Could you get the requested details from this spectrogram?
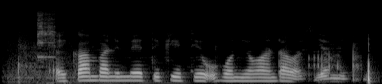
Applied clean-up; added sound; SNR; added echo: classical method log-MMSE.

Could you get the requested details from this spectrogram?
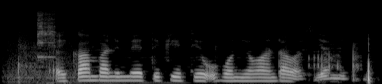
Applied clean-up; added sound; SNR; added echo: classical method Wiener filter.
